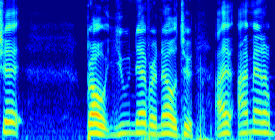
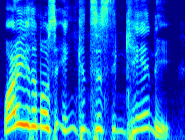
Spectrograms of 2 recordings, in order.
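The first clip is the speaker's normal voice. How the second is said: high, louder indignant rant; mock outrage at candy; 10 semitones higher, 5 dB louder than usual. Scolding a stale Whopper in high mock outrage. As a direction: scold the candy like it betrayed you. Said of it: "you're like".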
